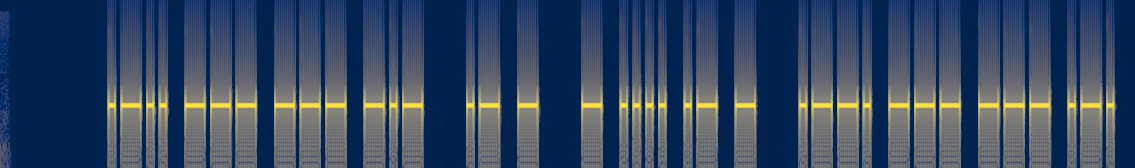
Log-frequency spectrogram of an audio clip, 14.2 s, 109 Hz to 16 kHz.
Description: Morse code, heard as a keyed tone, about 15 wpm, 700 Hz. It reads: LOOK AT THAT POOR
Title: Sentences from Top 1000 Words - Review Part 2 - 15wpm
